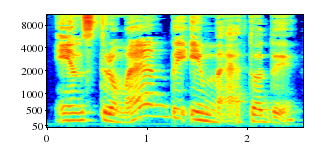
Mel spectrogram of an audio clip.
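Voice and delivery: slow, drawn-out mocking echo; exaggerated, dragged-out parroting; mocking mimicry. A narrator's reading. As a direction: mimic the pompous phrase to tease. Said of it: "передражнив його Ксимеріус".

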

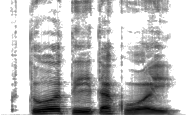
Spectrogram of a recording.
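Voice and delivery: slow, measured demand; cold interrogator. Acted. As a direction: ask it slowly, weighing each word. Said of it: "поинтересовался Северин".

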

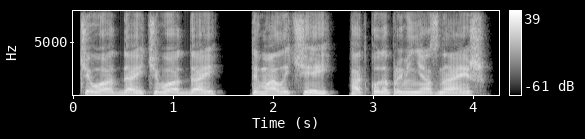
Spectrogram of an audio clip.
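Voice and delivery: piercing high falsetto squabble; shrill falsetto. A narrator's reading. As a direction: squawk it in a shrill old woman's falsetto. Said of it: "забазарил пронзительным фальцетом".

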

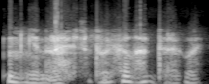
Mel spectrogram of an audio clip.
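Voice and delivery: breathy vintage purr. A narrator's reading. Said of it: "промурлыкала она".

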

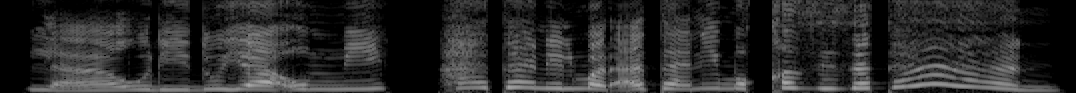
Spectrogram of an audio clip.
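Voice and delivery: very high, whiny complaint; fidgety grumbling. A narrator's reading. Daughter refusing to sit with disgusting guests, grumbling. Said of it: "رجاء بخليط من التململ والتذمر".

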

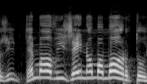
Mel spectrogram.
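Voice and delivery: hammed-up robber with a gun; threatening thief. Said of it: "m'ha detto".

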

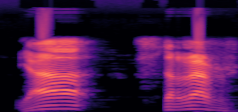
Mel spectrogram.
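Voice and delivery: proud, stately announcement. A narrator's reading. Talking head introduces itself to newcomers as the guard, proud. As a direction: declare it with grand self-importance. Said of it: "гордо произнесла голова".

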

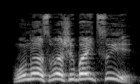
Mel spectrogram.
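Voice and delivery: high, loud shout; loud militant retort, pitched high; called-out taunt. A narrator's reading. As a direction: shout the reminder across the lines. Militants remind enemy, calling across.

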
